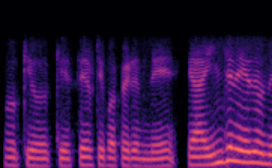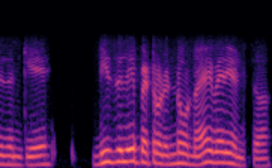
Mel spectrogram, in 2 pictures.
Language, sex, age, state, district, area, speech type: Telugu, male, 45-60, Andhra Pradesh, Chittoor, rural, conversation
